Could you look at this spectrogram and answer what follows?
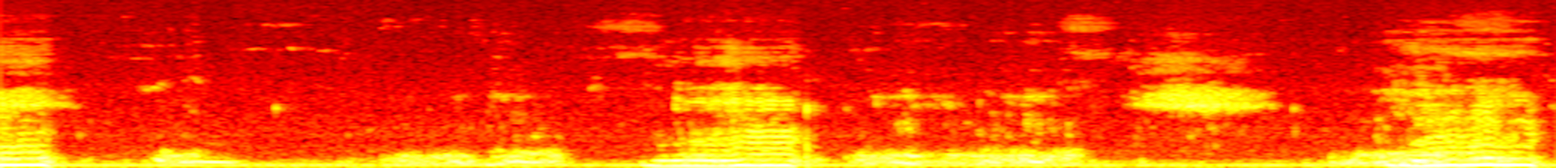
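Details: Several sleeping Beagles snoring with loud, rumbling, irregular, drawn-out bursts, about twelve a minute, over a faint room hum.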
